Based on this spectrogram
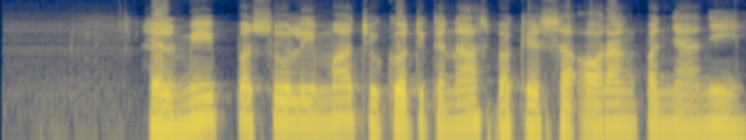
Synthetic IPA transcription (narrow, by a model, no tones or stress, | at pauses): hɛlmipəsulimad̥ʒ̥ṳɡ̥ɔ̤d̪̥i̤kənalsəb̥ä̤ɡ̥e̤səʔoɾaŋpəɲaɲi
